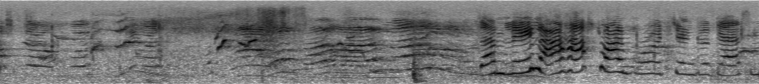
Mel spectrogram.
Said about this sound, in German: Ein Vormittag in der Mainzer Kinderkrippe Gleiwitzer Straße. In verschiedenen Bereichen des Gartens spielen Kleinkinder alleine oder in Grüppchen. Im Sandkasten spielen sie mit ausrangierten Kochtöpfen, Wasser und Matsch.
